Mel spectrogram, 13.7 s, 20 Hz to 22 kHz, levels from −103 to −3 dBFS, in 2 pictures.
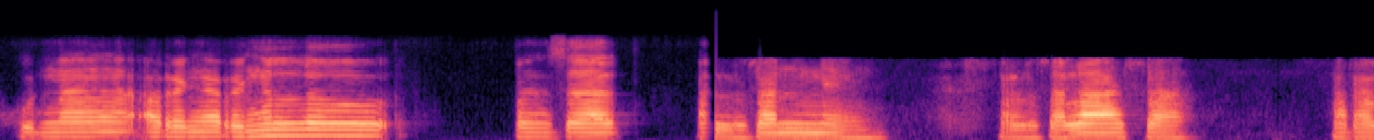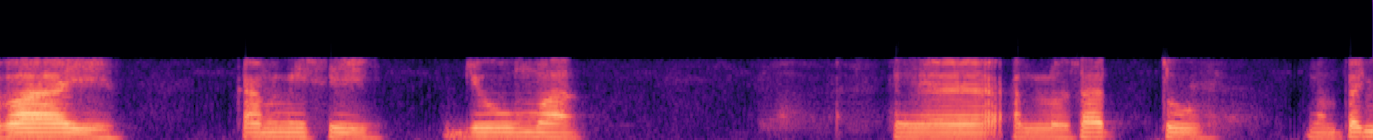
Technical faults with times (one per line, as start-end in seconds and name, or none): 3.52-3.58 handover gap
3.58-13.74 fallback to narrowband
